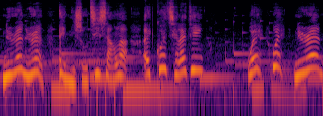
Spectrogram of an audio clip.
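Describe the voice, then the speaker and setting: A woman's voice: extremely high pitch, sing-song, brisk, music in the background. An actress in a radio drama playing a blunt, sassy but caring female friend, with a colloquial Singaporean accent. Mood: panicked. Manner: colloquial, mixes in English words.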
